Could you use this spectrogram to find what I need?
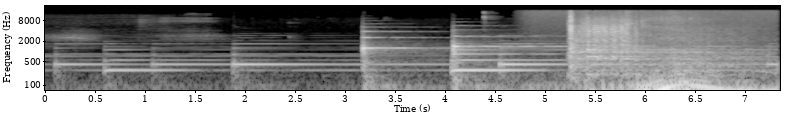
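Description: Car engine starting as someone gets in and drives off: after a few sustained ringing musical tones, a rough, low engine rumble starts near the end and keeps running.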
